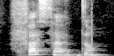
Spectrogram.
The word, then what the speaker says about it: façade: Okay, so it alters the C to be pronounced as S.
